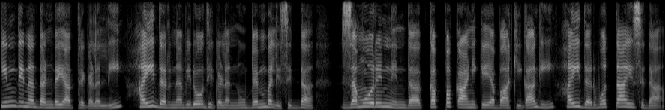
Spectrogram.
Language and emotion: Kannada, neutral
